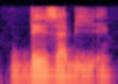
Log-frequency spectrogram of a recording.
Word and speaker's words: déshabiller: Okay, so you can see that here, this H here, this letter is not pronounced, so habiller and then déshabiller.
